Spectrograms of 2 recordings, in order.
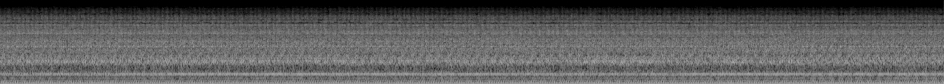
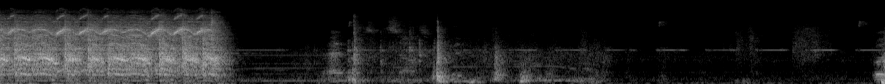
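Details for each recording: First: Mazda Miata after timing belt, water pump, pulleys, serpentine belts and valve seal replacement, first run not yet fully warm: steady, even idle with a faint light tick over airy hiss; engine runs well, normal idle. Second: Mazda Miata after timing belt replacement: about two seconds of quick, even cranking with no firing; no-start, cam timing suspected to be off.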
